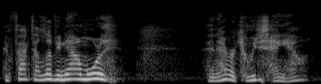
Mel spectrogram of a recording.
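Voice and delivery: soft, hushed reassurance; Jesus forgiving those who hurt him, softly; tender forgiving voice. Retold or imitated. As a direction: speak it quietly with love. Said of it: "And he's like".

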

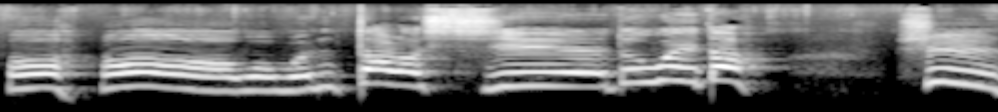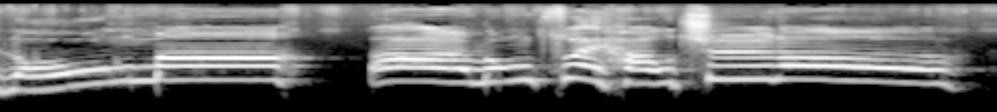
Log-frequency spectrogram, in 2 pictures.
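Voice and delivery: slow, loud, menacing giant voice; booming giant. Acted. A giant sniffing out the dragon, booming slowly. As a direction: boom it out like a hungry giant. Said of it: "巨人用很大声音说".

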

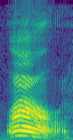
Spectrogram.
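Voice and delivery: playful cat roar; mock roar. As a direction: roar like a big cat, just for fun. Roaring for the Jaguars.

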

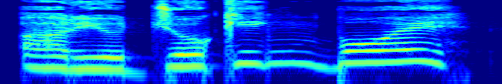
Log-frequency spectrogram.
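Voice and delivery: put-on a teacher angrily scolding the boy; angry. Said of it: "he asked in anger".

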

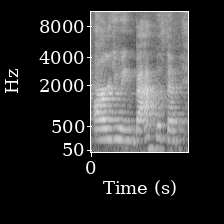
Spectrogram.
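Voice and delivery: ordinary talk

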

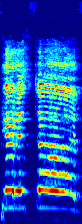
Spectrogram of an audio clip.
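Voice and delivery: high shrieking rally cry; shrieked cheer. Real, not acted. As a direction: scream it as a team chant. Cheering chant.

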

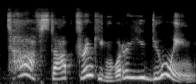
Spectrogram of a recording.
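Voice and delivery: high-pitched mock yell. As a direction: scold her in a high voice. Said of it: "and he yells at her".

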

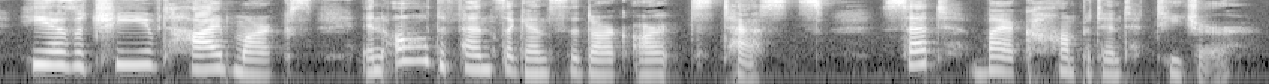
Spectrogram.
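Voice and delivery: slowing down on the final insult; slow burn. Shown as a demonstration. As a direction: drag out a competent teacher. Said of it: "the slow burn".

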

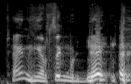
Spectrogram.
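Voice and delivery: fast, laughing through it. Real, not acted. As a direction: giggle out the answer. Laughing while answering quiz.

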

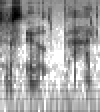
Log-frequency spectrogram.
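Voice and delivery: hushed whisper fading out; whispered, trailing off. Real, not acted. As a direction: drop to a whisper. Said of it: "whispered confession".

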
